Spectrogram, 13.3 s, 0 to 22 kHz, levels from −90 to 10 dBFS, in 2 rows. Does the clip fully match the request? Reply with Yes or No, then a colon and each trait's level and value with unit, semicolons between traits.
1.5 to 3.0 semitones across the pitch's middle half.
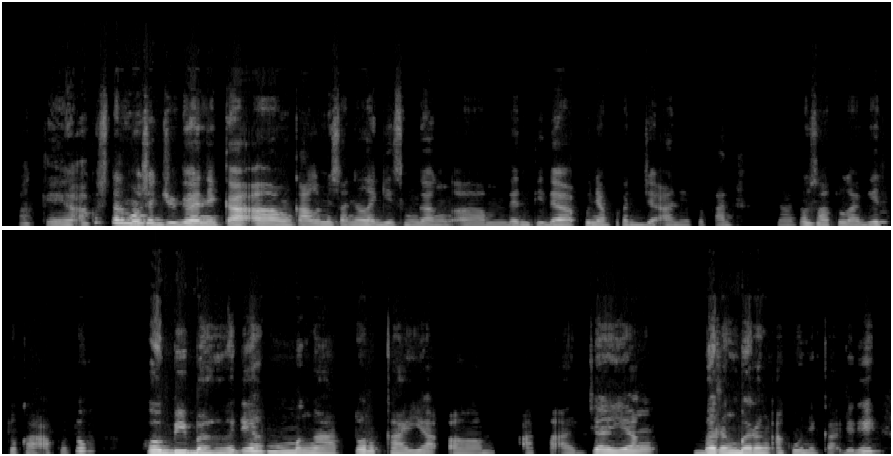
No: average, 3.5 semitones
